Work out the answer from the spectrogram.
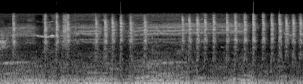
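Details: Eurasian tree sparrow of the fighting kind, burung gereja tarung, uttering scattered high chirps that quicken into a fast, even run in the second half, over a faint low hum.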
